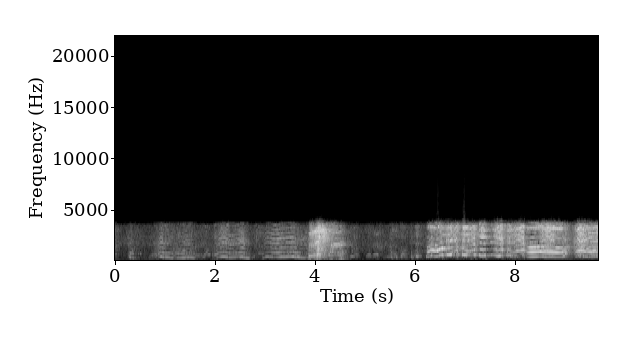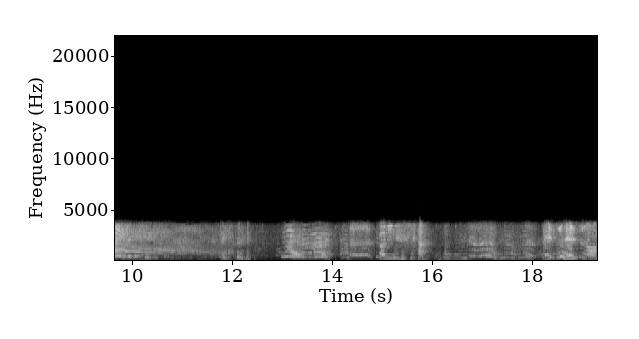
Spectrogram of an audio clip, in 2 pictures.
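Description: Sustained rhythmic infant crying with sobbing breaths and brief pauses; ordinary vigorous baby cry.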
